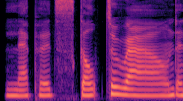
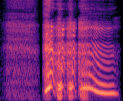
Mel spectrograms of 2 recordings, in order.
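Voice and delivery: attention-getting throat clear; exaggerated acted ahem; 11 semitones higher, 3 dB louder than usual. A narrator's reading. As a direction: clear your throat for everyone to hear. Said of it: "He cleared his throat".

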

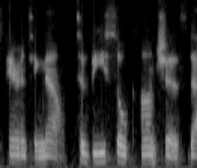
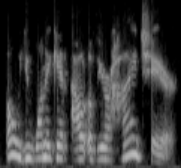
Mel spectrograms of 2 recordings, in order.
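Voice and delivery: put-on high, sing-song reply to a toddler; mock mommy voice to a toddler; bright mom voice; 6 semitones higher than usual. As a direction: raise the voice like talking to a little child. Mother voicing her reply to son.

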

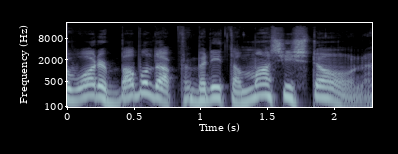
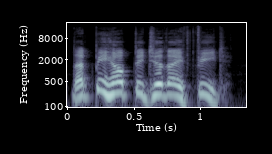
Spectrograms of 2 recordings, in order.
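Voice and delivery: plain reading voice

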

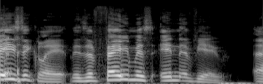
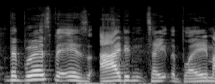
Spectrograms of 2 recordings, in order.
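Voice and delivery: normal talking voice

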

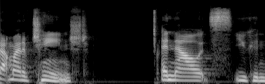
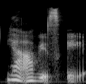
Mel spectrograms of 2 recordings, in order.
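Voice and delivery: ordinary talk

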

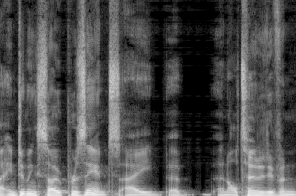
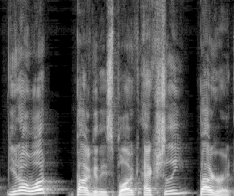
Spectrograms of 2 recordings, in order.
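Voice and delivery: much higher and louder "bugger this bloke"; mock fed up; 9 semitones higher, 3 dB louder than usual. Host giving up on Darwin after his farewell, louder mock disgust. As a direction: fling it off in hammed-up disgust.

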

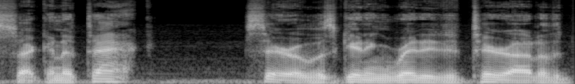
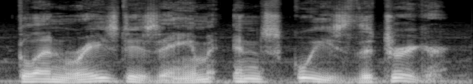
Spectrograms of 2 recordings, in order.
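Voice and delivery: plain reading voice

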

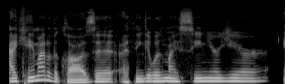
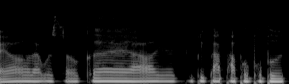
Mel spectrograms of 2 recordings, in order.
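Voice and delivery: soft, higher mock teacher gush; imitating Miss Lee; 4 semitones higher, 4 dB quieter than usual. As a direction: gush sweetly like a teacher, lightly mocked. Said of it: "she came and was like".

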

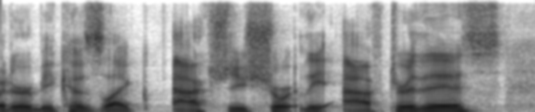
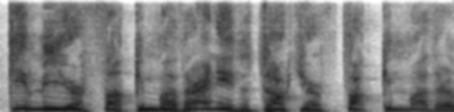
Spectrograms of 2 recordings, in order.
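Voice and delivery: furious high-pitched yell; angry mom screaming at the scammer kid; 10 semitones higher, 4 dB louder, faster than usual. Retold or imitated. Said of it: "Like, screaming at him".

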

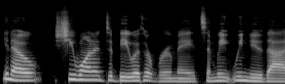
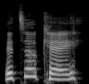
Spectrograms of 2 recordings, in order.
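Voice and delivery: higher, lightly put-on daughter voice saying It's okay; imitating the daughter; 9 semitones higher, slower than usual. Daughter Avery calming her crying mother, high put-on voice. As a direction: play the daughter reassuring mom.

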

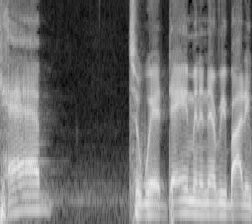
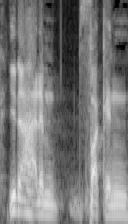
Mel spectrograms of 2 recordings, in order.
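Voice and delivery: usual speaking voice

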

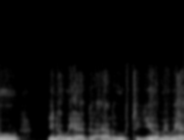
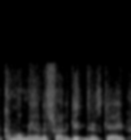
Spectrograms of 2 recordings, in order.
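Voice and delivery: higher-pitched rallying of teammates, not shouted; retold urging; 5 semitones higher, 3 dB quieter than usual. Player to relaxed teammates in Philly, retold urging. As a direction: lightly urge them on, pitch lifted.

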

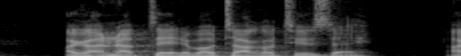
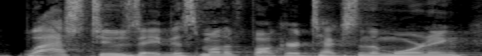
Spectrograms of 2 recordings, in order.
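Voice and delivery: normal talking voice

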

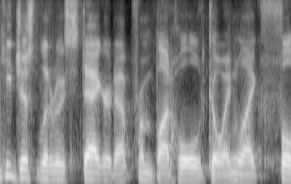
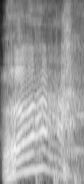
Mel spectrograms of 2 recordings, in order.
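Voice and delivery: high, loud cry of fury; high-pitched outburst of rage; rage scream; 13 semitones higher, 5 dB louder than usual. Acted. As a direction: let out a villain's enraged yell. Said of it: "he flies into a rage".

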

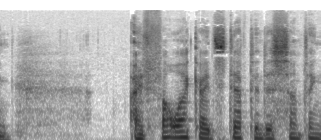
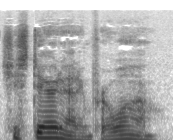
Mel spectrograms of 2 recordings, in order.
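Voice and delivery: ordinary delivery, nothing marked

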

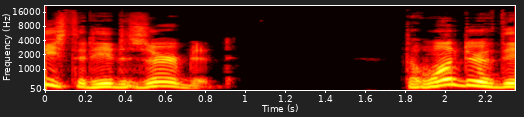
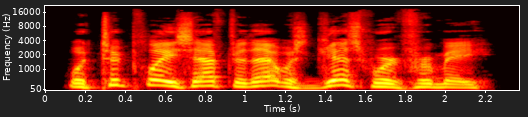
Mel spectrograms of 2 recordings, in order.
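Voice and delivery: usual speaking voice

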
